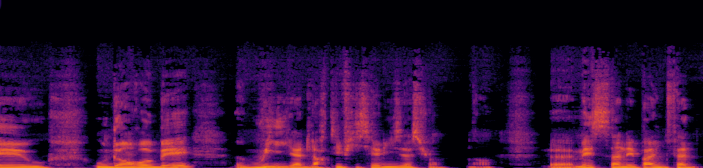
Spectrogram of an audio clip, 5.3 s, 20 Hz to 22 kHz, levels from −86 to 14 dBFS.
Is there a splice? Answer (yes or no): no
